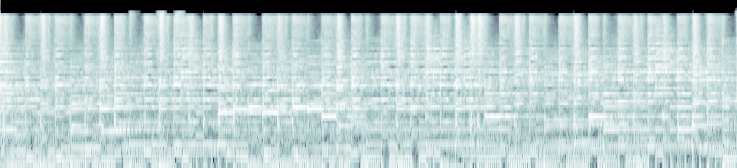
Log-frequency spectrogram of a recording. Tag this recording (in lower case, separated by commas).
music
